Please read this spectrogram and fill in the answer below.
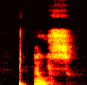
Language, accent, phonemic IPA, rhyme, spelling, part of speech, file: English, Southern England, /ˈɛls/, -ɛls, els, adjective, LL-Q1860 (eng)-els.wav
- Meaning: Obsolete form of else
